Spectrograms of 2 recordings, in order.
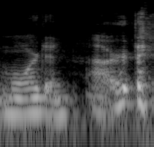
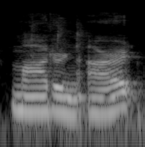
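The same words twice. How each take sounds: First: It is said with a New England accent. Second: It is said with a standard accent. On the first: "it comes out modern art" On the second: "when she says modern art"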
